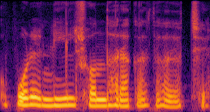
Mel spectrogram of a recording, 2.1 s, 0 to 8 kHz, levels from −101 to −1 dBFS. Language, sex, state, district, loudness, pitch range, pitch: Bengali, male, West Bengal, Cooch Behar, -17 LUFS, 165-185 Hz, 175 Hz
